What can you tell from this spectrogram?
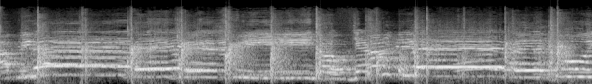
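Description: A group of people singing a birthday song together, with hand clapping in time.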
